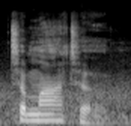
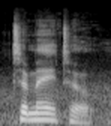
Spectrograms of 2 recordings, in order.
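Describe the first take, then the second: First: TOMATO as tə-MAH-toh; ah-vowel variant. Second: TOMATO as tə-MAY-toh; may-vowel variant. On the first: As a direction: say Tomato with MAH in the middle, weak first O. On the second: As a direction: say tomato with MAY in the middle, weak first O. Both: Shown as a demonstration. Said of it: "if you pronounce tomato or tomato".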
